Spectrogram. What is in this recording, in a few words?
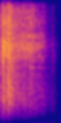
RAKATA, Afro Shakers, Ankle Pods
